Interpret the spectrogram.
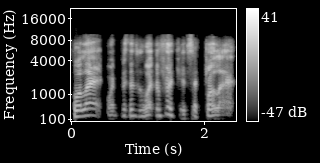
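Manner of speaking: Polak rising, POH-lack with a laugh; mock northern pronunciation. Shown as a demonstration. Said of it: "That's my northern accent".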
